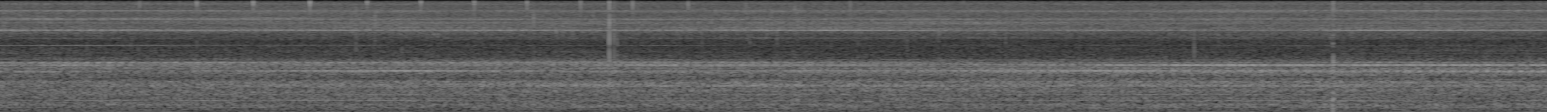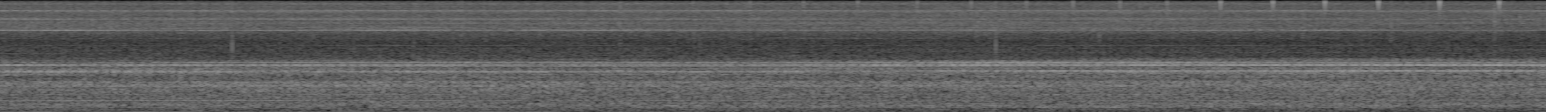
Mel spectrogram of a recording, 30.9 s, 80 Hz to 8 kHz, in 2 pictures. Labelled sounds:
0.3	7.0	killer whale, southern resident, J pod, 5.4 to 8.0 kHz

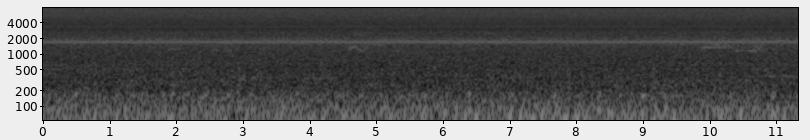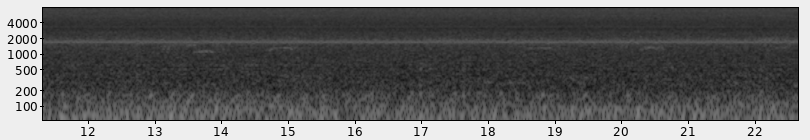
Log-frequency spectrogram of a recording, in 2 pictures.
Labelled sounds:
9.6	11.7	killer whale, offshore, 0.78 to 2.1 kHz
13.2	15.9	killer whale, offshore, 0.54 to 1.7 kHz

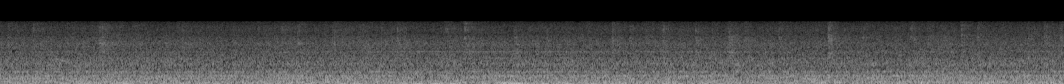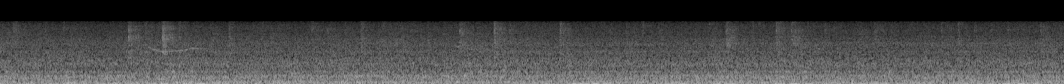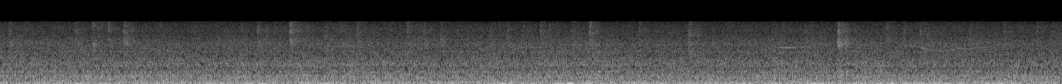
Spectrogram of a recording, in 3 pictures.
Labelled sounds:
12.1	12.5	killer whale, Bigg's (transient), 1.7 to 2.0 kHz

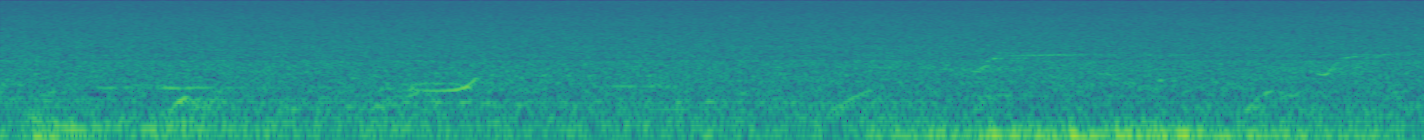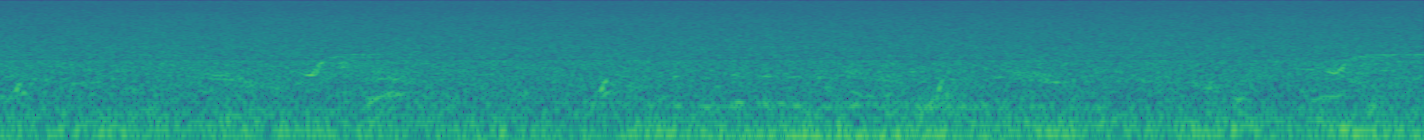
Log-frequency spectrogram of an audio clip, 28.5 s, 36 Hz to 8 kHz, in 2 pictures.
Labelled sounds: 10.1	10.7	humpback whale, 0.83 to 1.0 kHz
27.8	28.2	humpback whale, 0.83 to 1.0 kHz

